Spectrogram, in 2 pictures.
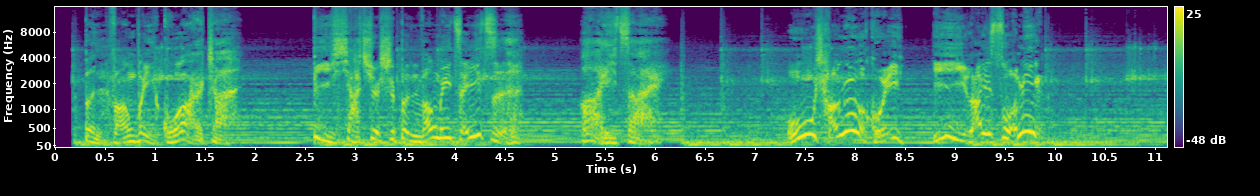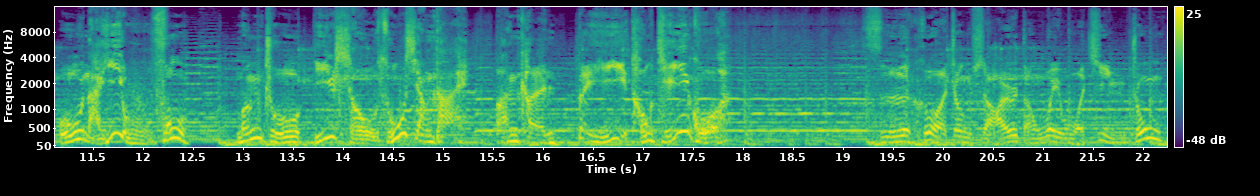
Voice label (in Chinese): zhonglaonian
